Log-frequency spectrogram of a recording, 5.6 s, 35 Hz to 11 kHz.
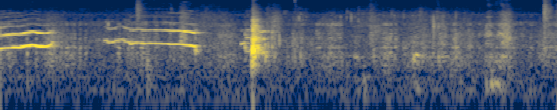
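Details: Newborn Czechoslovakian Wolfdog puppy, born 21 November 2020 in a litter of five females to Orizon and Rahan at a breeding kennel, crying with two high whining squeals that fall at the end, then a sharp yelp and soft rustling.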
